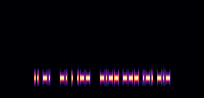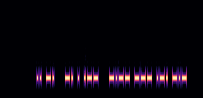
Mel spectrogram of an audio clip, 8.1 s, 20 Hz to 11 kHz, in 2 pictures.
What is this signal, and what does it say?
Morse code, heard as a keyed tone, about 35 wpm, 700 Hz. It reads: IN NEW YORK IN NEW YORK
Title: Speed-Racing - Sets of 3 Words 28wpm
